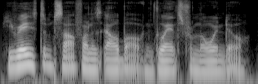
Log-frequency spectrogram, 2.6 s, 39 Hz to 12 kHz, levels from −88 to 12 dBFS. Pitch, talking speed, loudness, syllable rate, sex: 110 Hz, 255 wpm, -20 LUFS, 6.7 syllables/s, male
